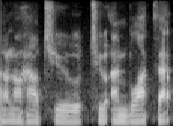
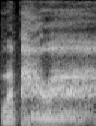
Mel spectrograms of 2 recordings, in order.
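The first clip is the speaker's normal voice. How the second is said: much lower and slow, a mock booming oracle; 10 semitones lower, much slower than usual. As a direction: drop into a slow, deep joke voice. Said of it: "Just kidding".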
